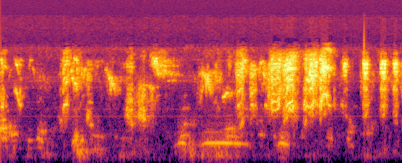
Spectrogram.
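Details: Early June flock of barn swallows, many juvenile, at the marsh shore of Doñana National Park, Spain; continuous high rapid twittering and chirps, with a lower sustained whistle from another bird midway.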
